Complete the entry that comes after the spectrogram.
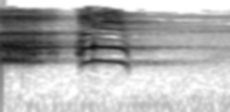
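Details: Tail of a red junglefowl decoy's crow used for luring wild junglefowl: one brief hoarse note bending up then down, following a fading earlier burst, with quiet hum after.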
